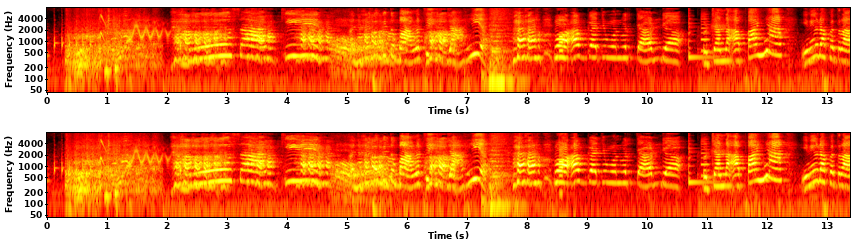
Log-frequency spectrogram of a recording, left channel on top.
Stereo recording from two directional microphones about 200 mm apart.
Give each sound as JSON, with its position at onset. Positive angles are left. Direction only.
{"t": 0.3, "sound": "boing", "side_deg": 0}
{"t": 7.8, "sound": "speech", "side_deg": 0}
{"t": 12.8, "sound": "a child's voice", "side_deg": 0}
